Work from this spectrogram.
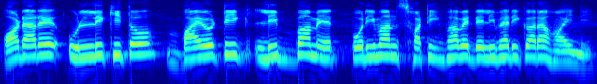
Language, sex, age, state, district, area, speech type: Bengali, male, 60+, West Bengal, Howrah, urban, read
